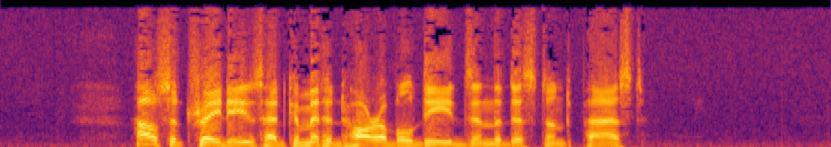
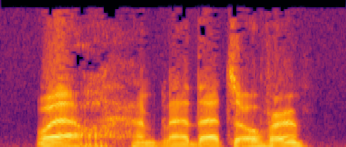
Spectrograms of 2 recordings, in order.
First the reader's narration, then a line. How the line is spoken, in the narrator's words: Paulus sighed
